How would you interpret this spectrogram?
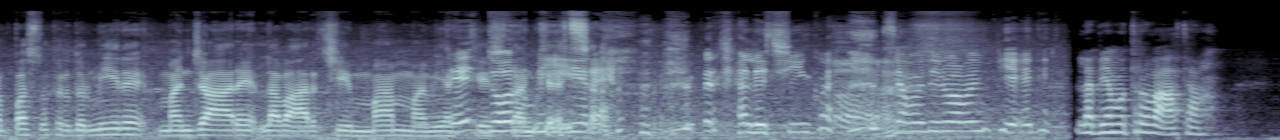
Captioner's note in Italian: risate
